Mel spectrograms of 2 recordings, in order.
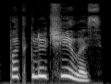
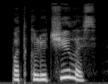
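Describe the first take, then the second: First: Gleeful high-pitched confirmation; joyful. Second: Said in the usual way. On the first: A narrator's reading. Irene eagerly confirms she joined the case, joyfully. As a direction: chirp it happily, voice leaping up. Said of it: "радостно кивнула Ирен". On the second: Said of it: "спросил я".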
